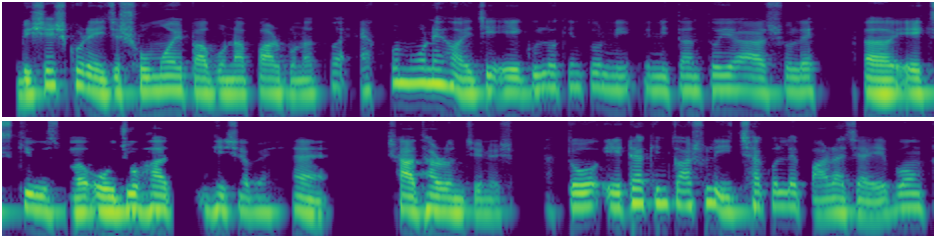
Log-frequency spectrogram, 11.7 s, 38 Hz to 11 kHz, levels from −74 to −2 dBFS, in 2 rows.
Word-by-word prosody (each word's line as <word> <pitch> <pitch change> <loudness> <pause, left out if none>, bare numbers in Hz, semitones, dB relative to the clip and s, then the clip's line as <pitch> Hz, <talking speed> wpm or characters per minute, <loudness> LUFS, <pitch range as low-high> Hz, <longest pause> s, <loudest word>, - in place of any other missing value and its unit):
বিশেষ 155 +11 +3
করে 180 -4 +2
এইযে, 130 +2 +1
সময় 140 +2 +2
পাবো 125 -1 0
না, 120 - +1
পারব 125 -1 0
না। 120 - -2
তো - - -13 0.2
এখন 145 +10 -3
মনে 205 -1 +6
হয় 125 -7 +2
যে 150 - 0
এগুলো 150 +6 -2
কিন্তু 170 0 -9
নি 145 - -3 0.2
নিতান্তই 145 +2 -3
আ - - -4
আসলে 130 +1 -4 0.4
আ - - +6 0.3
এক্সকিউজ 130 +2 +1
বা 125 - +3 0.2
অজুহাত 135 +2 +5 0.3
হিসাবে 130 -2 -3 0.2
হ্যাঁ, 120 -6 +1 0.5
সাধারণ 135 -2 +4
জিনিস। 115 0 -5 0.4
তো 160 - +5 0.2
এটা 195 +5 +3
কিন্তু 190 -1 0
আসলে 190 +2 0
ইচ্ছা 130 +6 -2
করলে 165 -1 -2
পারা 115 +2 -1
যায় 105 -3 -3
এবং 155 +5 -2
135 Hz, 185 wpm, -22 LUFS, 125-155 Hz, 0.5 s, মনে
